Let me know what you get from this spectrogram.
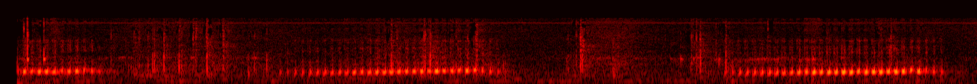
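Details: Singing cat giving three sustained, nasal, slightly rising meows, each about a second long, separated by short gaps with rattling, purr-like noise between them.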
